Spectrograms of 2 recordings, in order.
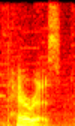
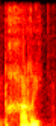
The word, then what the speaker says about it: Paris: And even then, like, why don't you just correct me on my pronunciation of Paris?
